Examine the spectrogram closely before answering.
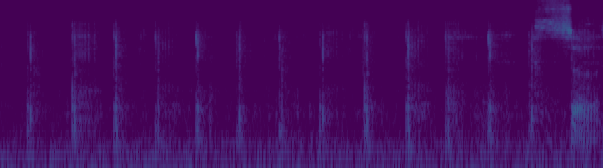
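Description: Footsteps creak steadily across a wooden floor.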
